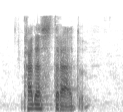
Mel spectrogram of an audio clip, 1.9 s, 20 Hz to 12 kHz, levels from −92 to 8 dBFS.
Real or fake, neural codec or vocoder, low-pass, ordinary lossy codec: real; none; 7.2 kHz; AAC, 32 kbps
